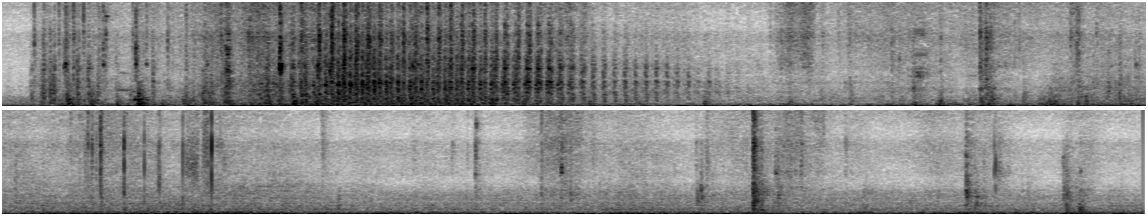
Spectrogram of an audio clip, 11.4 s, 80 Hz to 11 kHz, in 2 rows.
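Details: 2000 Toyota RAV4 driving: deep road rumble with scattered, irregular clunks and knocks from underneath; sway bar bushings and links already replaced, so not the sway bar.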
